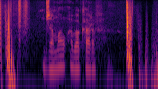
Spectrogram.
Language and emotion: Russian, neutral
